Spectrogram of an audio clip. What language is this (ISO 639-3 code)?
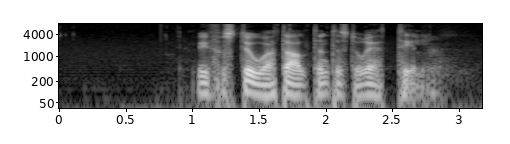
swe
